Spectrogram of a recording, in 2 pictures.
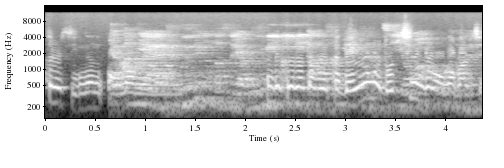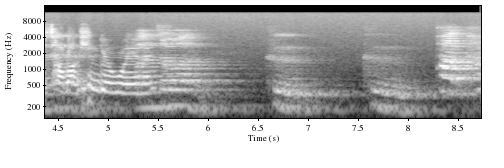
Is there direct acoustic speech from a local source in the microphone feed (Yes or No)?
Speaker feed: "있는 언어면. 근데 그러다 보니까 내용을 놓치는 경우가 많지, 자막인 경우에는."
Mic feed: Yes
